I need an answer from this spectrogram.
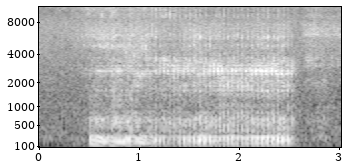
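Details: Boxer dog snoring loudly while asleep indoors: one long, rough, rumbling snore lasting about two seconds, low and pulsing, then quiet room.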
